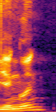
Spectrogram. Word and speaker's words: Yuengling: then drink Yuling. – Right. Um, you mean Yuengling? Yuengling.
